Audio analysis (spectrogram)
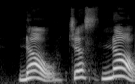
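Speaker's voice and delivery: loud, furious, bellowing roar. A mother answers her child during an argument, roaring. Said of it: "my mother roars".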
